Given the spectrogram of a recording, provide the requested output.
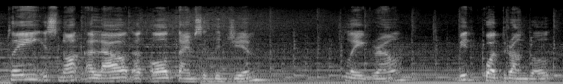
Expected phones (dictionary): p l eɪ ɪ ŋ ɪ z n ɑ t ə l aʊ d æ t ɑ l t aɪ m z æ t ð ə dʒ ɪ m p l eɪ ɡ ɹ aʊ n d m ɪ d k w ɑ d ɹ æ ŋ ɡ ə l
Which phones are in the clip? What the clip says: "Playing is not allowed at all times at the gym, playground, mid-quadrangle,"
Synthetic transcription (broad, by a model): p l eɪ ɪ ŋ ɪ s n ɑ t ə l aʊ d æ t ɑ l t aɪ m s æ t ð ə dʒ ɪ m p l eɪ ɡ ɹ aʊ n d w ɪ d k w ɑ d ɹ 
